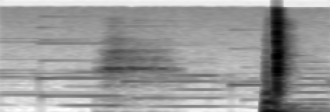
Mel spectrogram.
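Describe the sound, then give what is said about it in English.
A hand knocks into a microphone stand once, a sudden loud, heavy thunk with a deep boom that rings briefly, following a stretch of faint hum and quiet rustling. “I hit the mic stand.”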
